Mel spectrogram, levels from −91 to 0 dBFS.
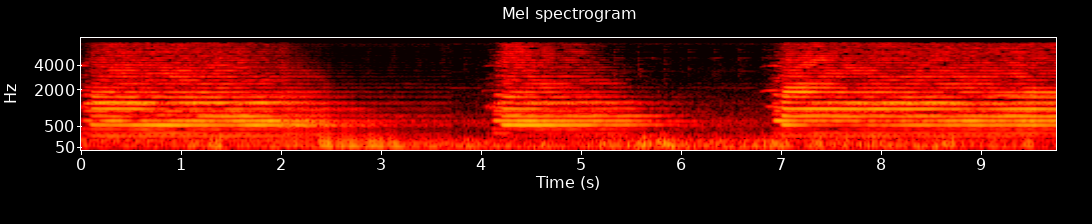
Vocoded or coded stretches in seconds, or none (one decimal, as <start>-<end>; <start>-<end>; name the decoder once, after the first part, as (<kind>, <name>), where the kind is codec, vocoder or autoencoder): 2.0-3.7 (vocoder, Vocos)

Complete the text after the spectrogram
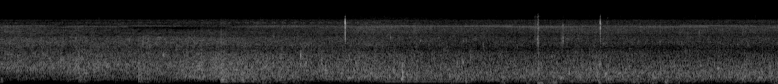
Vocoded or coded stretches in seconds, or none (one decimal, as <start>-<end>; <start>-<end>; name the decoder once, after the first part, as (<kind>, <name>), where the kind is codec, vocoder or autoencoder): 0.0-2.3 (vocoder, Vocos)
